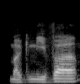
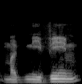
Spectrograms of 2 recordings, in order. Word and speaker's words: magniv: Mavrik, magniv, magniva, magnivim, magnivot. Or our last one, maxim. Sorry, before we get to that, the slang version of magniv is magniv, right? Where the emphasis is on the first syllable.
